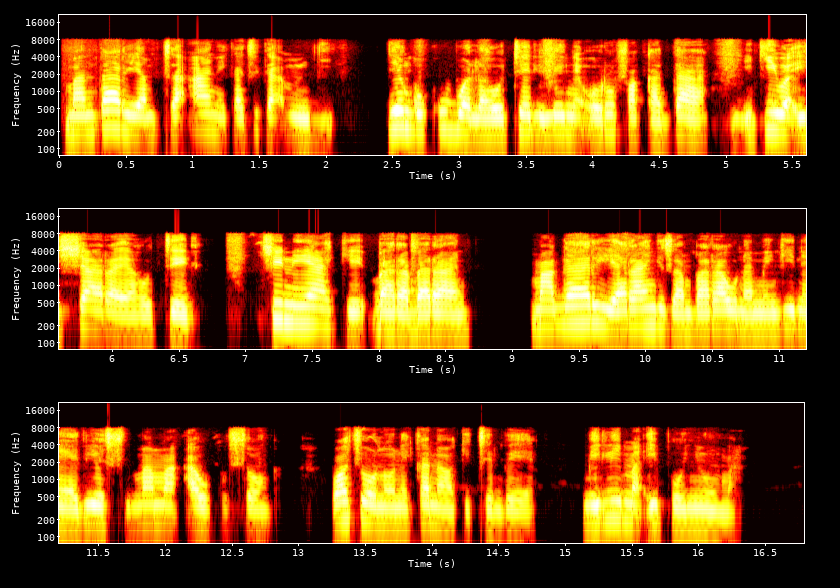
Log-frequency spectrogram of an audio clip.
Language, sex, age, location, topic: Swahili, female, 25-35, Mombasa, government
